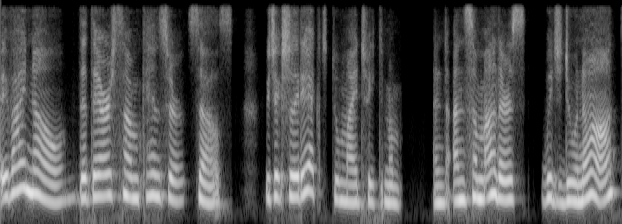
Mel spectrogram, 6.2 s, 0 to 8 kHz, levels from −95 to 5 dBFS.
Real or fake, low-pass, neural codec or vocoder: fake; 7.2 kHz; codec, 16 kHz in and 24 kHz out, 0.9 kbps, LongCat-Audio-Codec, fine tuned four codebook decoder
